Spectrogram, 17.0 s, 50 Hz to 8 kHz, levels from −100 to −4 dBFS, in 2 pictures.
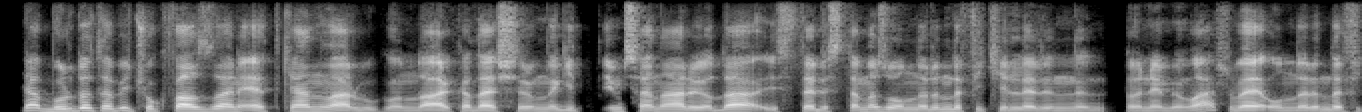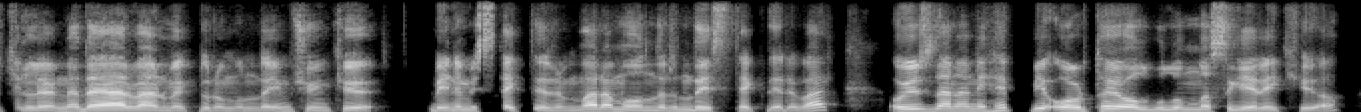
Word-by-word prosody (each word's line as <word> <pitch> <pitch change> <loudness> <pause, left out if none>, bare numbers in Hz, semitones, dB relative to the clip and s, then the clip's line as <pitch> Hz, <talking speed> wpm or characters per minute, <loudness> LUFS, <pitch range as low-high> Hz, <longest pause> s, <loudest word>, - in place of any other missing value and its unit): Ya, 190 -7 0
burada 160 +6 +1
tabii 170 +2 -2
çok 155 -1 -5
fazla, 150 0 +4
hani, 150 -2 +1
etken 145 +6 +1
var 100 -5 +3
bu 95 -1 -11
konuda. 95 0 -3
Arkadaşlarımla 105 +4 +2
gittiğim 125 +2 -6
senaryoda 125 +3 +2
ister 120 - -1
istemez 115 +5 -2
onların 125 +2 -3
da - - +2
fikirlerinin 90 -4 -5
önemi 90 -2 -3
var - - -1
ve 105 - +6
onların 100 +4 -4
da 110 - +2
fikirlerine 105 +8 -2
değer 115 0 +7
vermek 105 -5 +1
durumundayım. 90 +8 -5
Çünkü 100 -4 -1 0.4
benim 110 +4 0
isteklerim 100 -2 -3
var 145 +1 +4
ama 145 -3 0
onların 105 +2 -4
da 105 - +4
istekleri 100 - -3
var. 210 +2 0 0.3
O 145 - +1
yüzden, 155 +2 +4
hani, 155 -1 -2
hep 185 +4 -3
bir 175 - +2
orta 140 +3 +1
yol 140 -5 +3
bulunması 125 -1 -1
gerekiyor. 110 - -2
115 Hz, 160 wpm, -25 LUFS, 100-145 Hz, 0.4 s, değer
